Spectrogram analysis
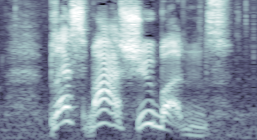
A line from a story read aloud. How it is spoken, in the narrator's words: he cried out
